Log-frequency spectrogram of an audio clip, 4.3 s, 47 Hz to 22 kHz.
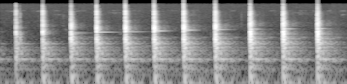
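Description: A steel torx bit, slightly larger than the hole drilled in a seized steel bolt, is hammered into the hole with 11 sharp, evenly spaced metallic taps. The ringing tone rises in pitch as the bit drives in and tightens, showing it is seating further into the bolt.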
